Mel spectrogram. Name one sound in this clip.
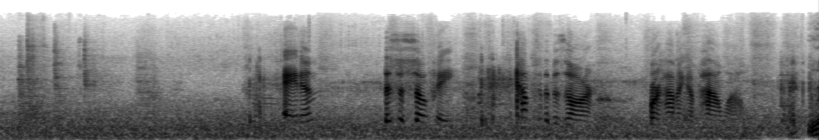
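A zipline trolley runs along a steel cable.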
